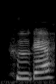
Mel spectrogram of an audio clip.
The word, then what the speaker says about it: hygge: She has assured me that this is an absolutely acceptable way to say it. She said Americans cannot be expected to pronounce something that you really don't have the letters in your alphabet to pronounce it.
